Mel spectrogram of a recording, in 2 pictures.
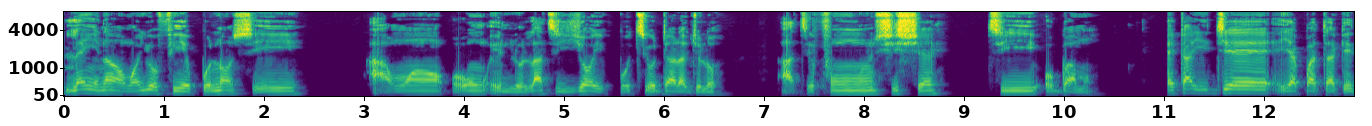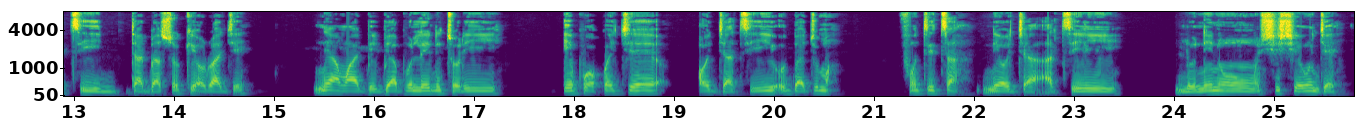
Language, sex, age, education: Yoruba, male, 30-45, secondary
